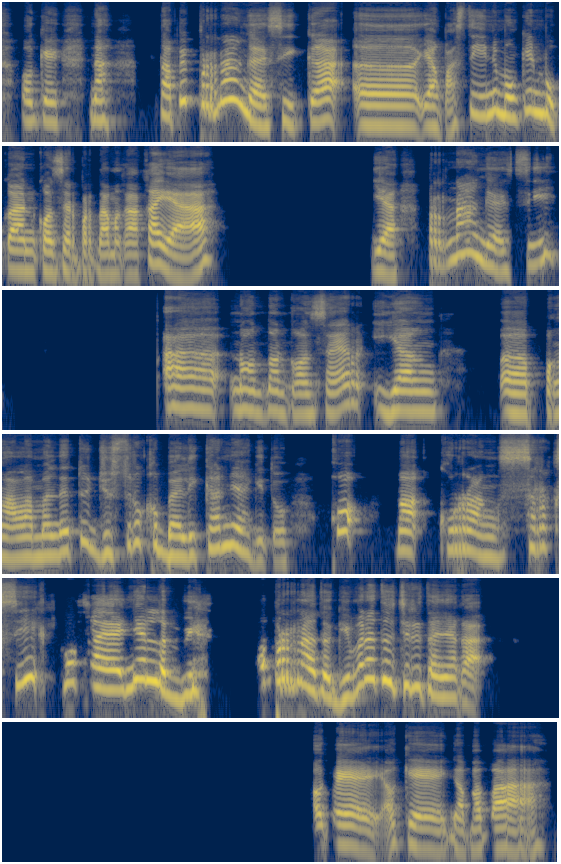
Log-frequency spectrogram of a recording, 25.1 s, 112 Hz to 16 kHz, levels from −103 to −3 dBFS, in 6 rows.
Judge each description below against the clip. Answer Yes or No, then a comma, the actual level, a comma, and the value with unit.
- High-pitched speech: Yes, high, 240 Hz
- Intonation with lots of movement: Yes, wide, 6.9 semitones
